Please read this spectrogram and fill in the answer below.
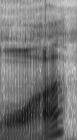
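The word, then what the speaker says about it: mois: then we have um mwah mwah a month or does that nasal sound mwah and the S is silent okay there's no e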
